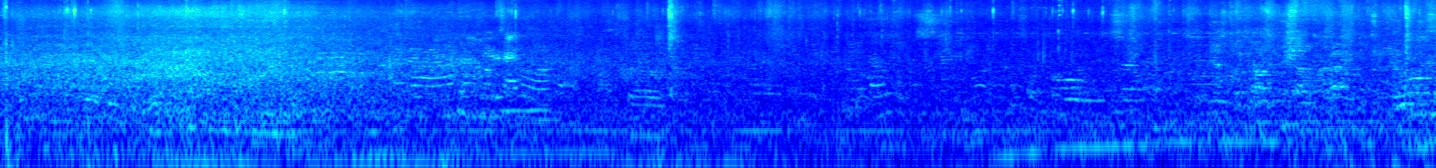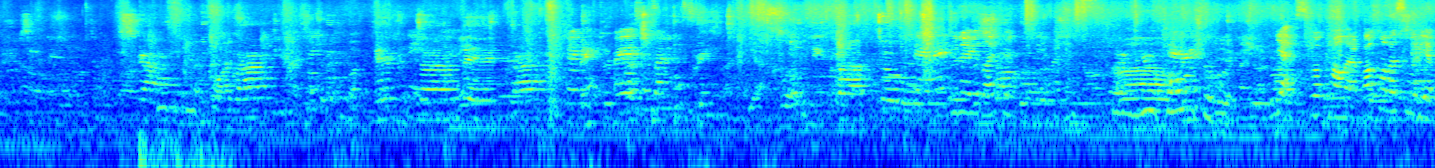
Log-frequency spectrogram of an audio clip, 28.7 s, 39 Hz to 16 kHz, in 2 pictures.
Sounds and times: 0.0s people at outdoor tables 28.7s
0.0s trucks and traffic noise 28.7s
0.9s people ordering breakfast 28.7s
15.5s someone singing 28.7s

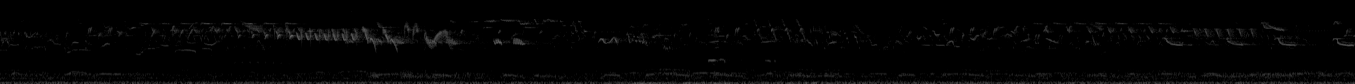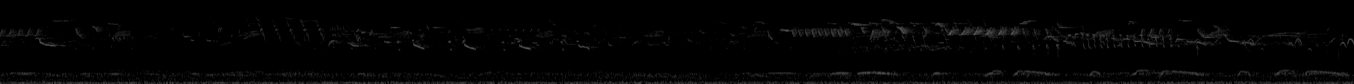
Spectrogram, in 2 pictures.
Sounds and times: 3.8s pheasant 27.0s

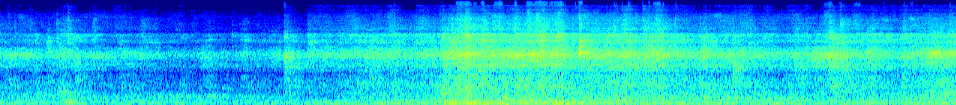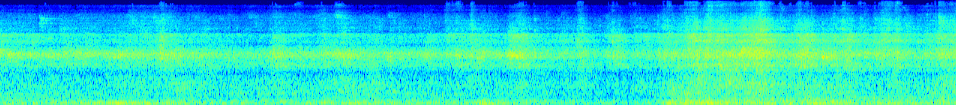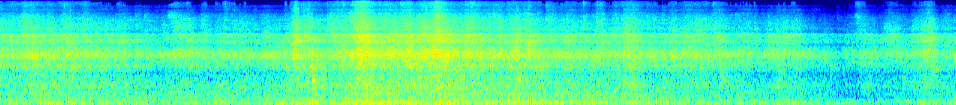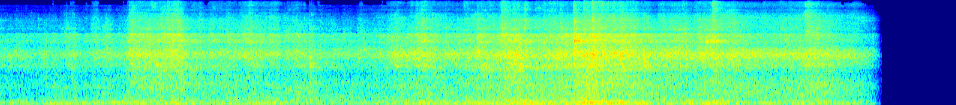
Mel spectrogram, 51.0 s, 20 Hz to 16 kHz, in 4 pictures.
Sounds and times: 0.0s fence in the wind 50.0s

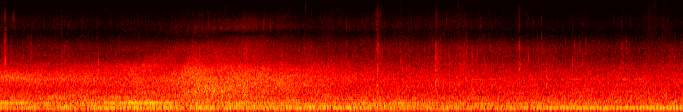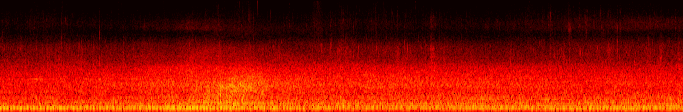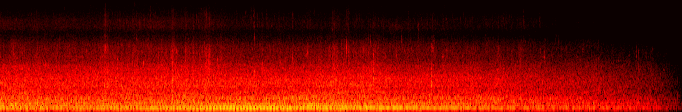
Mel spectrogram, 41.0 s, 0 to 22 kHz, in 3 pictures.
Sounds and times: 0.0s cars 6.8s
0.0s boats 40.9s
0.0s waves 40.9s
15.4s cars 23.8s

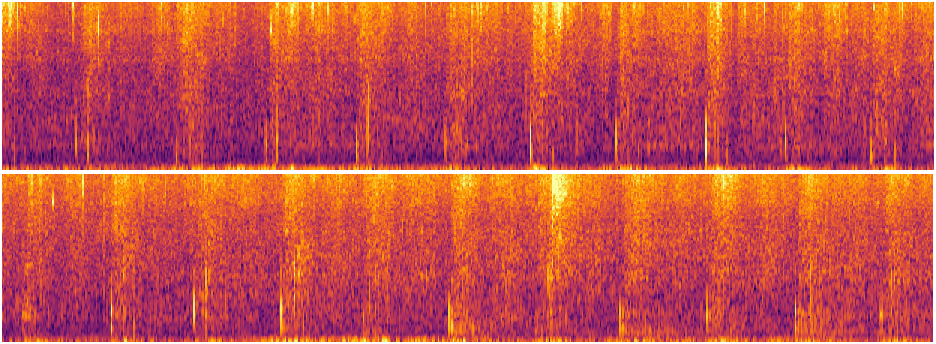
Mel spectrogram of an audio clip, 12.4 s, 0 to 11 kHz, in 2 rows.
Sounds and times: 0.0s walk from beginning to end of tunnel 12.4s

